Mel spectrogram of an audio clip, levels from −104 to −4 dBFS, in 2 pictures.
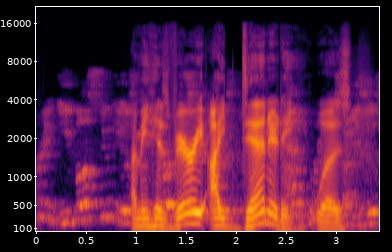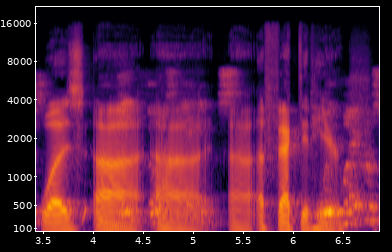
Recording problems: voice in the background; noticeable; throughout; 10 dB below the speech

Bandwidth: 15.5 kHz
